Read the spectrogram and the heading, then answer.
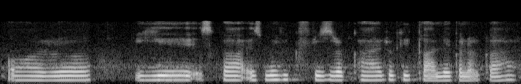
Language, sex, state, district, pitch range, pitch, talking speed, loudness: Hindi, female, Punjab, Kapurthala, 200-210 Hz, 205 Hz, 160 wpm, -15 LUFS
